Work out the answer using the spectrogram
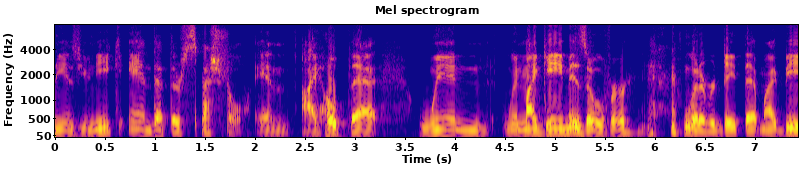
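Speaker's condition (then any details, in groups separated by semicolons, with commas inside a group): No condition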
